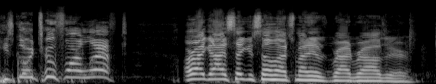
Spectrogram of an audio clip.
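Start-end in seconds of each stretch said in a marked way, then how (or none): 0.0-1.3 very high, worked-up excited yelling, acted out. Describing a man a foot from the TV, retelling his yell. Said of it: "that's really just what he yells".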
